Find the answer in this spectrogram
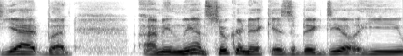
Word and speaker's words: Tsoukernik: All right, let's talk a real quick story that happened last week, and that was Leon Tsoukernik. I actually pronounced that right.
